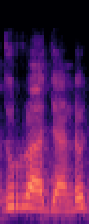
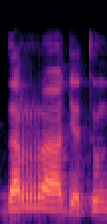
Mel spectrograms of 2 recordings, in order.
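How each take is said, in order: First: The first vowel is a 'u' sound. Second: The first vowel is an 'a' sound. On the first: The speaker calls it wrong. "வாசிக்கிறல்ல" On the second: The speaker calls it right. "தர்ராஜத்துன் தான் நம்ம வாசிக்கணும்"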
